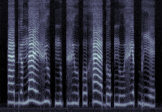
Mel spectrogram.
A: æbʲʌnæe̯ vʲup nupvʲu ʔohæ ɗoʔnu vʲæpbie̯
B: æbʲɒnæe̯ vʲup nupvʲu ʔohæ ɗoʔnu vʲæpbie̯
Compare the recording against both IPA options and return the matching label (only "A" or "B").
B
